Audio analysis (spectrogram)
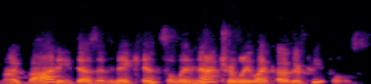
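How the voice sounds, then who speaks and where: Clear-voiced woman reading aloud, slightly muffled. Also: mid-range voice, lively intonation, normal speed. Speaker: storybook reader. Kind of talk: children's book read-aloud. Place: room at home, by a window. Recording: slightly dull, lo-fi home webcam sound.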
